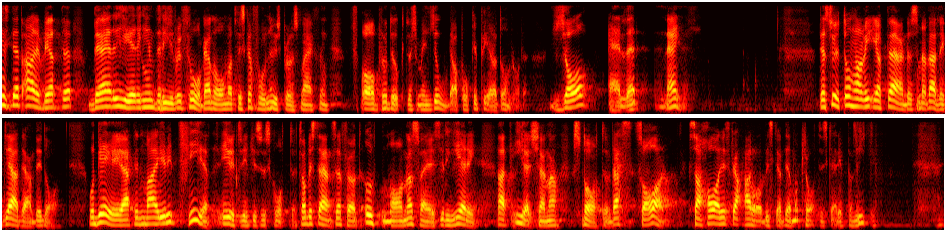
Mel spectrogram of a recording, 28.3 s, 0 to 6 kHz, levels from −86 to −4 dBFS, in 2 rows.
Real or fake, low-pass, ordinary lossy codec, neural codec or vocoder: fake; 5.4 kHz; none; codec, 16 kHz, 1 kbps, FreqCodec, larger model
